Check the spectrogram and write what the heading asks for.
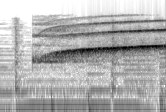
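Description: A cartoon emergency-vehicle siren sound effect starts about half a second in, one wail that rises in pitch and then holds, over light guitar music.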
